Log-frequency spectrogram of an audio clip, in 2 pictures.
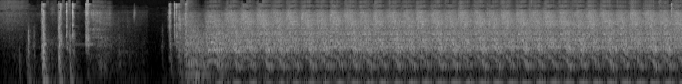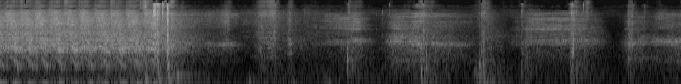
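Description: A Smart Roadster engine cranks over on the starter in a fast rhythmic churn for about seven seconds without catching, loud and close, with quieter clicks and handling noises before and after.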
